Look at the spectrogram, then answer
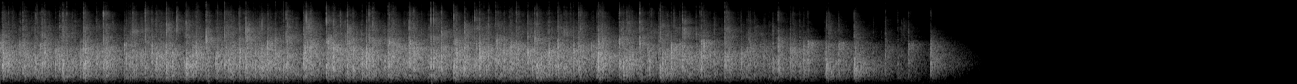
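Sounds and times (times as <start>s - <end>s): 
heavy indoor applause of a small crowd in a large room: 0.0s - 9.8s.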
